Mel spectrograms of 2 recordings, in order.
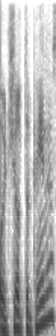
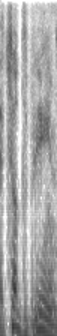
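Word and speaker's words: chiltepín: Oh, chiltepenis? Yeah, Chiltepenis. yeah, chiltepeens, not chiltepenis.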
